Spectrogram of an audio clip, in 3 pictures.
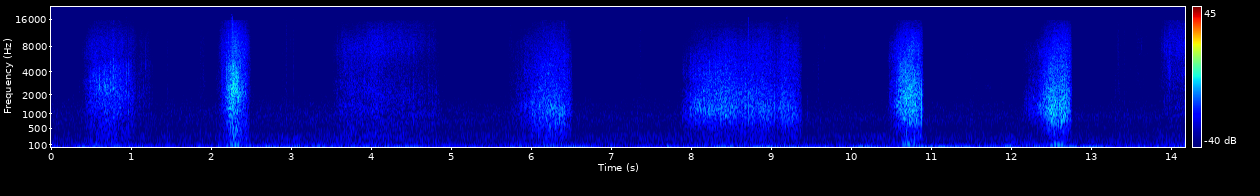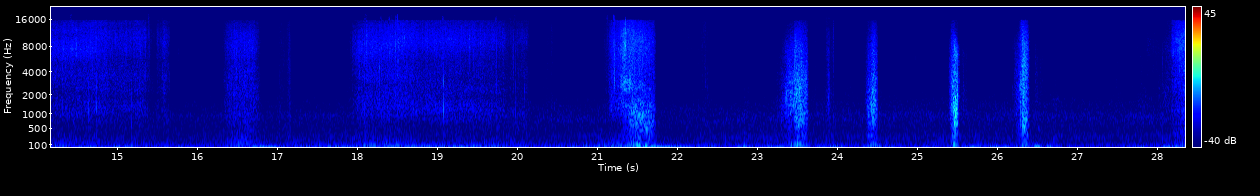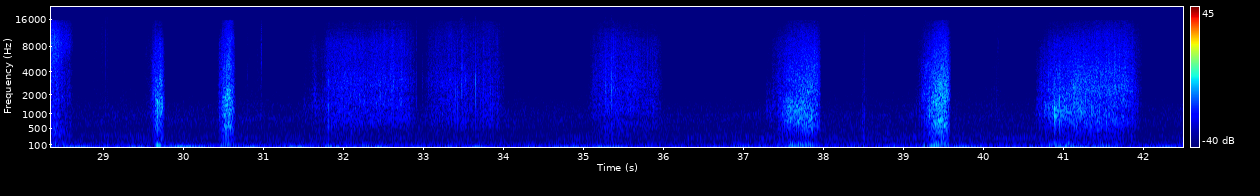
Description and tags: Dragging a pair of mittens against a brick wall. Recorded with a Sennheiser MKH 416.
